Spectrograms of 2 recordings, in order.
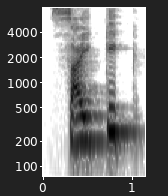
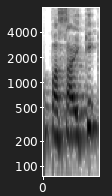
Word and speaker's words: psychic: यहां पे देखिए PSYCHIC, क्या पढ़ेंगे, क्या पढ़ेंगे, साइकिक। इसको पसाइकिक नहीं पढ़ेंगे, देखिए SY है ना, तो इस पी का उच्चारण नहीं होगा, साइकिक पढ़ेंगे।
